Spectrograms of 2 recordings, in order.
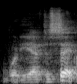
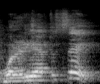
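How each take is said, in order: First: Said in the usual way. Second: Keen, pitched-up asking; eager question. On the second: Retold or imitated. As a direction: press for the answer, voice lifted. Retake, eager question to wife.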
